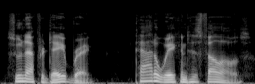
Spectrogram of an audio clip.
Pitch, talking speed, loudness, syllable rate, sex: 110 Hz, 165 wpm, -19 LUFS, 6.3 syllables/s, male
